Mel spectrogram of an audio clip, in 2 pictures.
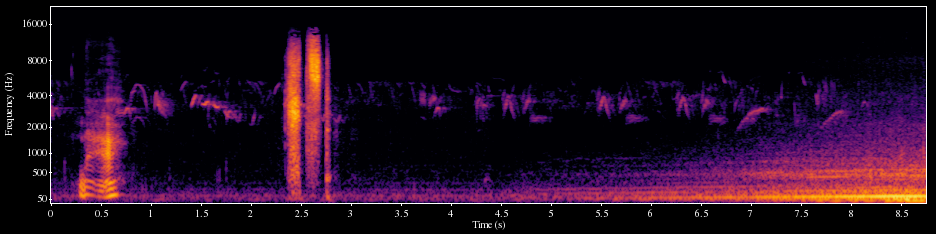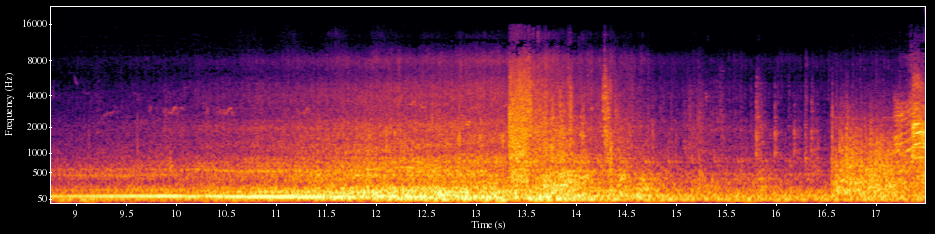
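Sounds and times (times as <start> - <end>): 
speech: 0.3 - 0.8
low engine rumble: 5.2 - 17.4
new car plunging into a gorge, radio drama effect: 6.3 - 17.4
harsh crashing bursts: 12.7 - 17.4.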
